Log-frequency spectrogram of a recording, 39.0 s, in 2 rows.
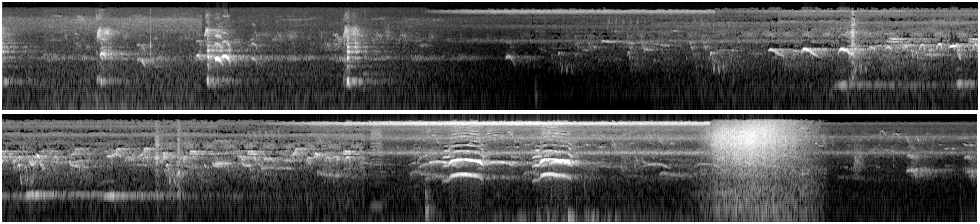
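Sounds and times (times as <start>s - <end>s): thin high whine: 28.9s - 36.0s.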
